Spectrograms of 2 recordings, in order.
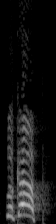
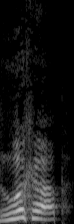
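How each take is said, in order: First: The still small voice urging again, higher; gentle repeated call. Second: Said in the usual way. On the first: Retold or imitated. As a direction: Look up lifted higher on the repeat. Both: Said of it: "A still small voice said".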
